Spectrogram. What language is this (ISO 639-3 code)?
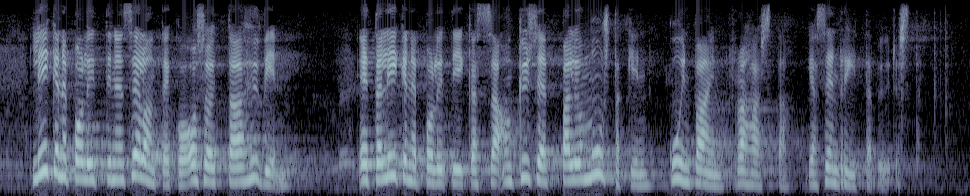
fin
